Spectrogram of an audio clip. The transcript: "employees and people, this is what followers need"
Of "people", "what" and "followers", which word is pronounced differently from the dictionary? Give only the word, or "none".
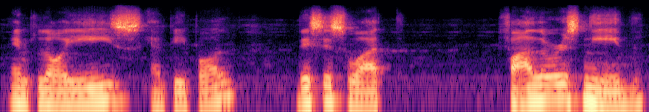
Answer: followers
